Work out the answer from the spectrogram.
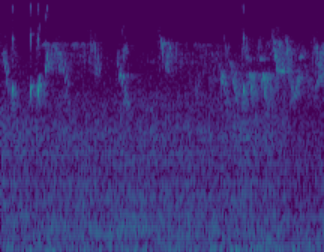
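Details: Goldfinch song meant to stimulate mating. It opens with several sharp, bright chirps, then runs into a continuous high twittering of slurred, buzzy notes, all against a low, even hiss.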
